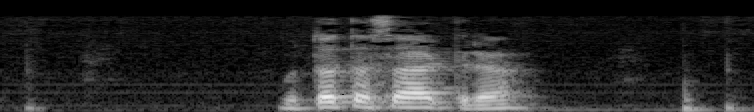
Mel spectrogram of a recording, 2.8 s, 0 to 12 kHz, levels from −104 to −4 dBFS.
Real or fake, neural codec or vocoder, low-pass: real; none; 7.2 kHz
